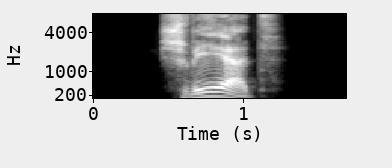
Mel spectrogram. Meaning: inflection of schwären: 1. second-person plural present 2. third-person singular present 3. plural imperative
- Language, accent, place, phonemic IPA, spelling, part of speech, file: German, Germany, Berlin, /ʃvɛːrt/, schwärt, verb, De-schwärt.ogg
